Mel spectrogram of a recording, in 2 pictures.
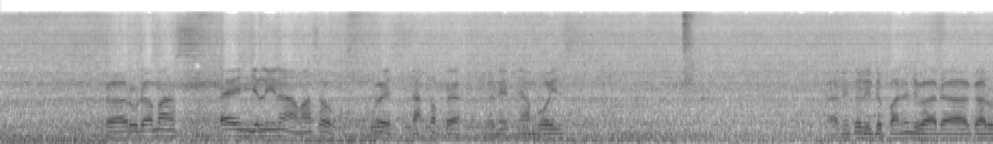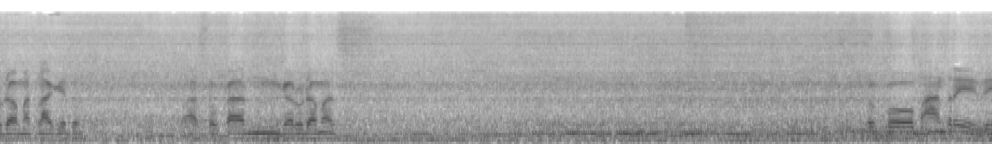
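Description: A bus horn plays a loud, wavering musical tune in short bursts.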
